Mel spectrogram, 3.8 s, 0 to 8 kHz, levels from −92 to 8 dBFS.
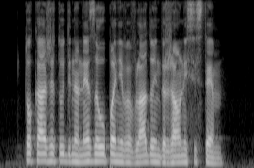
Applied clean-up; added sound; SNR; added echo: none; none; none; none.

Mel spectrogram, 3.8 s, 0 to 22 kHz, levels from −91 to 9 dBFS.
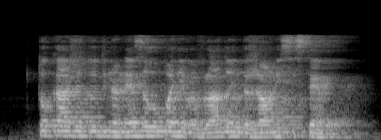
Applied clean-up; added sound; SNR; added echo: none; none; none; reverberation time 0.9 s.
